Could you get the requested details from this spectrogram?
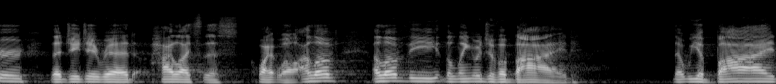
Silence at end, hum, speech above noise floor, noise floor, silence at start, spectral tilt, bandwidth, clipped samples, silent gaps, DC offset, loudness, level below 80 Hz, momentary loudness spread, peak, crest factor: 0 s; none; 47 dB; -67 dBFS; 0 s; -7 dB/octave; 9.6 kHz; under 0.1%; none; under 0.1%; -21 LUFS; -60 dBFS; 12 LU; -2 dBFS; 18 dB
